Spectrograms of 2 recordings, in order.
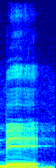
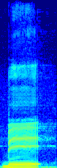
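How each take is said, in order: No difference in how they are said.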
